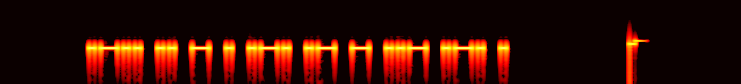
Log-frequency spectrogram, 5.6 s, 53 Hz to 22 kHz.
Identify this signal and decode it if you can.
Morse code, heard as a keyed tone, about 28 wpm, 700 Hz. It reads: LITERATURE
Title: Sentences from Top 600 Words - New Word Drill - 28wpm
